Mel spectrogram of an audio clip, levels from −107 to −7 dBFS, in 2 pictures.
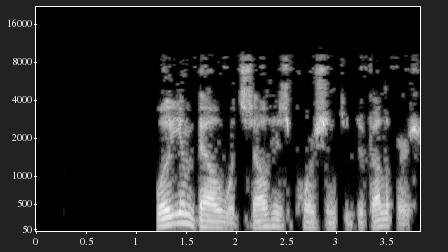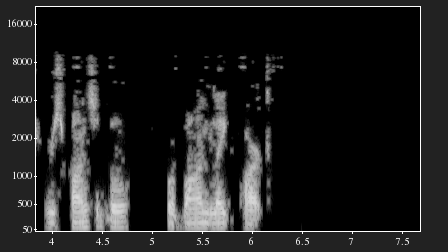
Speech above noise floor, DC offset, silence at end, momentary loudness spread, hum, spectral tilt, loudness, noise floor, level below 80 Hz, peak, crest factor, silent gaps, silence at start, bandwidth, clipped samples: over 67 dB; under 0.1%; 1.5 s; 11 LU; none; -4.5 dB/octave; -24 LUFS; under -90 dBFS; -52 dBFS; -4 dBFS; 22 dB; 4.79-5.16 s, 5.82-5.87 s; 1.2 s; 9.6 kHz; under 0.1%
